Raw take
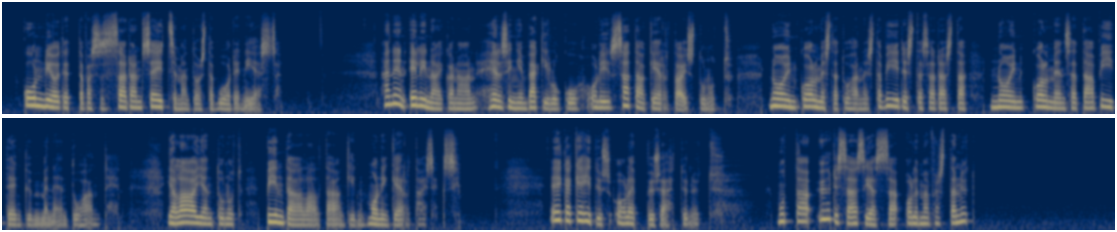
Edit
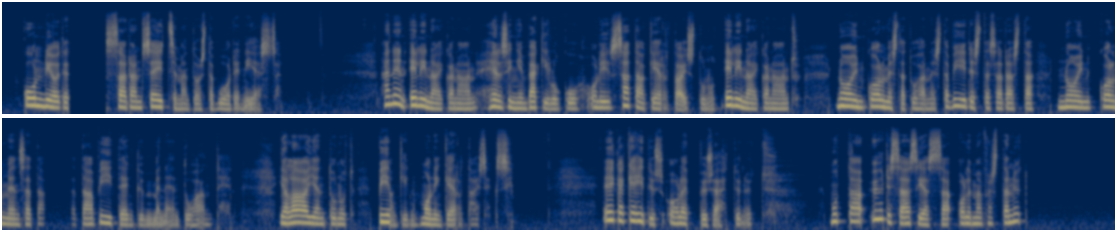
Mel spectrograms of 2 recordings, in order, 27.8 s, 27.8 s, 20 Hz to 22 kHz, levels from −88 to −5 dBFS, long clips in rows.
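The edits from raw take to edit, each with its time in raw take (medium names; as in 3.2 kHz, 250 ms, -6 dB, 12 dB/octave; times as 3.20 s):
0.85–1.31 s: mute
5.06–5.90 s: copy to 9.00 s
13.50 s: insert room tone 0.56 s, crossfade 0.24 s
17.37–18.11 s: delete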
